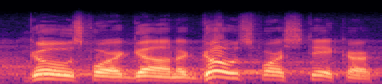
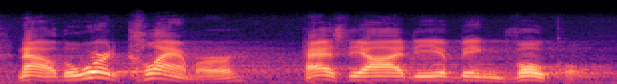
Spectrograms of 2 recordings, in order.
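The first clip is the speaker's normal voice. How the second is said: usual speaking voice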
